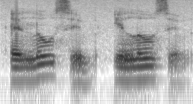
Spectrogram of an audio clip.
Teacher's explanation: The stress is on the second syllable, lu, elusive.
